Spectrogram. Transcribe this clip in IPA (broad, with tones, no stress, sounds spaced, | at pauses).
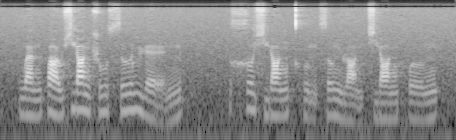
p w a˧˥ n p ɑ˧˥ ʊ̯ ɕ j ɑ˥˧ ŋ ʂ u˥˩ s ɹ̩˥ l ɥ ɛ̰˨˩˦ n | x ɤ˥˩ ɕ j ɑ˧˥ ŋ kʰ ʊ̰˨˩ ŋ s ɤ˥˩ ŋ ɻ ɑ̰˨˩ ŋ t͡ɕ j ɑ˧˥ ŋ f ɤ˧˥ ŋ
